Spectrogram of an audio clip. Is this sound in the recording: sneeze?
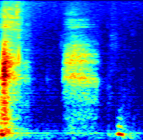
yes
